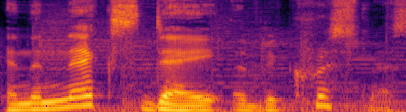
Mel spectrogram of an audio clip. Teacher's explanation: That falling intonation signals that the thought is complete.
